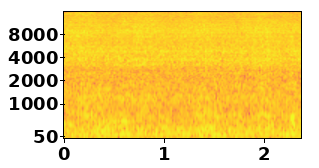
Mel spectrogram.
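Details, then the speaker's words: Inexpensive airbrush on a thinned paint mix at low pressure: a soft, even, steady air hiss with no spitting or sputter; really nice, normal atomization. "I mean that's really nice atomization really"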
